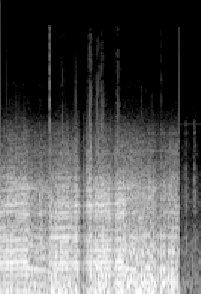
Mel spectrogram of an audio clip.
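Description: Yamaha sport motorcycle engine running in second gear at low road speed, with a short dip in level a little before the middle. The sound cuts off abruptly near the end.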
